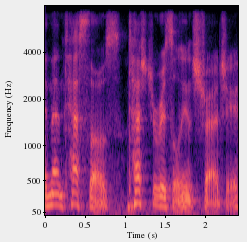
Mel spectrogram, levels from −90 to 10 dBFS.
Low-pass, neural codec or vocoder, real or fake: 7.2 kHz; none; real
